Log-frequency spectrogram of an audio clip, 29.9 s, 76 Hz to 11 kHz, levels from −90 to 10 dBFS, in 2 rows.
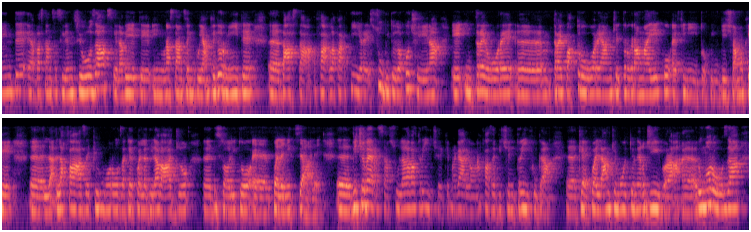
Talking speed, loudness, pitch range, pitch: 150 wpm, -19 LUFS, 185-200 Hz, 190 Hz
